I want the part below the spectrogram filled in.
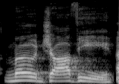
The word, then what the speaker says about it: Mojave: I believe it's pronounced Mojave.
